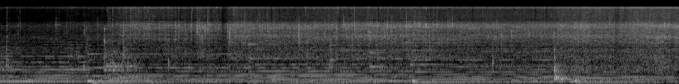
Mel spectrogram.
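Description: Chopped onion and green chillies hitting hot oil in a nonstick pan: the frying sizzle starts about a second in and keeps going as a wooden spatula stirs them.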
